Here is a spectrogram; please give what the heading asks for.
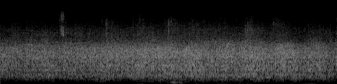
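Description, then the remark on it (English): Steady applause from a large audience appreciating guests, a dense wash of clapping that holds at an even, fairly loud level throughout with no voices standing out. “Can we give them one more very welcome round of applause and appreciate them?”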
